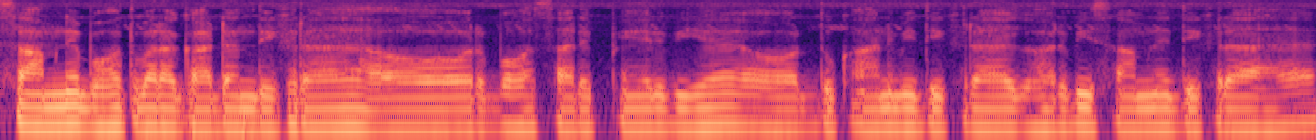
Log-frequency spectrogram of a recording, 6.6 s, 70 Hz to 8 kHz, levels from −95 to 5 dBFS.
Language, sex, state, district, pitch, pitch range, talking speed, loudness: Hindi, male, Bihar, West Champaran, 105 Hz, 105-110 Hz, 230 wpm, -19 LUFS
